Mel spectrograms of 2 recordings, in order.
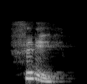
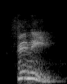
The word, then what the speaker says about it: Phinney: this episode thank you daniel i've got the pronunciation of your surname right john finney finney finney the original spelling a f-i-n-n-a-e and gay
